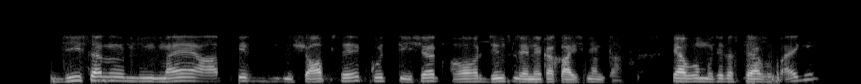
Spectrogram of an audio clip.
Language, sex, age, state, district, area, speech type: Urdu, male, 18-30, Uttar Pradesh, Azamgarh, urban, conversation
